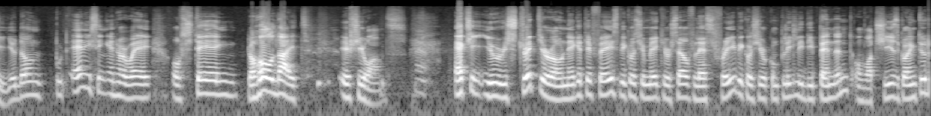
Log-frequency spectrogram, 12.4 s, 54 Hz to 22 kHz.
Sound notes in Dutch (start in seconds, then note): 4.1 lach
